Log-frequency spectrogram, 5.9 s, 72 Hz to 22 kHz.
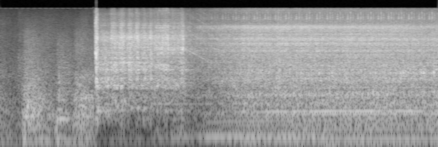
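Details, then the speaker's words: Hyundai Accent 2006, petrol, manual, with codes P0134 and others. After the throttle body was cleaned it cranks, catches, then shakes at an uneven idle. Misfire traced to a faulty ignition coil, later replaced. "не хочет она нормально работать ровно этот болтается и это тоже"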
